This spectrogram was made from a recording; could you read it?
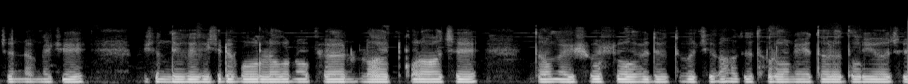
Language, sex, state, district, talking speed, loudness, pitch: Bengali, male, West Bengal, Dakshin Dinajpur, 125 wpm, -16 LUFS, 120 Hz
